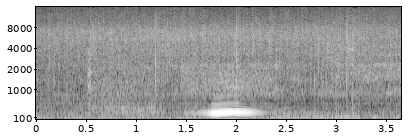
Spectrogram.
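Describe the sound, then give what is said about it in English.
Chicken covered in a spice and flour blend sizzles in a pan as it cooks on both sides, with a steady, soft crackling hiss, interrupted midway by a brief, low, hollow squeal lasting about half a second. “So we cover it in and then cook our chicken on both sides until done.”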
